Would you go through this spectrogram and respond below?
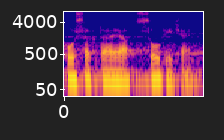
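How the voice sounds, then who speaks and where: Deep-voiced guy doing sleep hypnosis, super slow and soft, music in the background. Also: fairly even intonation, creaky. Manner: slow, soft, soothing guidance. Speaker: hypnotherapist guiding a sleep session. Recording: music playing behind the voice.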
